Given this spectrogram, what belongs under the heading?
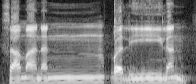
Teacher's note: قوف جو ہے یہ حروف قلقلہ میں سے تو ہے، لیکن جو قوانین ہم پڑھ رہے ہیں حروف حلقی یا حروف اخفاء، ان میں سے یہ حروف اخفاء میں سے آ رہا ہے قوف، اس لیے یہاں پہ اخفاء کا قانون لاگو ہوگا، اور یہاں پہ ہم غنہ جو ہے وہ کر کے پڑھیں گے. سا زبر سا، میم زبر ما، ساما، نون دو زبر الف نن، ساما نن، قوف زبر قو، لام زیر یا لی، قلی، لام دو زبر الف لن، قلیلن، سامنن قلیلن.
